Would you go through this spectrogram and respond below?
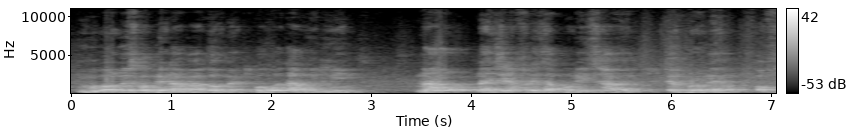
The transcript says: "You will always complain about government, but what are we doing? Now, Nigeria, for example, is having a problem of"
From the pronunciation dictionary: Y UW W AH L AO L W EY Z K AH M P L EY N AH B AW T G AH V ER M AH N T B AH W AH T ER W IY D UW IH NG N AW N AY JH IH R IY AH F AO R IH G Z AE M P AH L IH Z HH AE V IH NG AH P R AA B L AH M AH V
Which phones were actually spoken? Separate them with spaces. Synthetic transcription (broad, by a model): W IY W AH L AO L W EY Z K AH M P L EY N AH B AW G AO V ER M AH N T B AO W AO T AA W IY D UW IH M N AW N AY JH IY R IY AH F AO R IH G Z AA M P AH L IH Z HH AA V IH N AH P R AA B L AH M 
